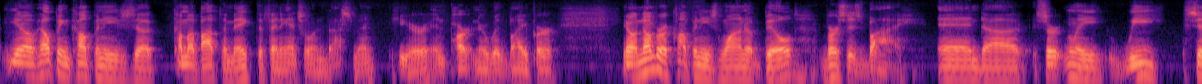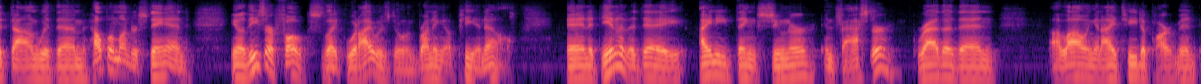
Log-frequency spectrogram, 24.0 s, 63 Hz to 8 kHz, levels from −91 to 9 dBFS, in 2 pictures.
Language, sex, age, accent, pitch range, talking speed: English, male, 40-59, American, 85-100 Hz, 180 wpm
